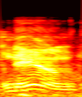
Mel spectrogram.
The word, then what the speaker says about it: NAMM: Is it NAMM or NAM? It's NAMM.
